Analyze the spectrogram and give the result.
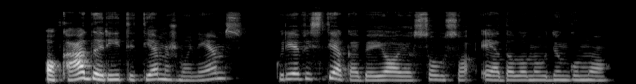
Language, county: Lithuanian, Šiauliai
